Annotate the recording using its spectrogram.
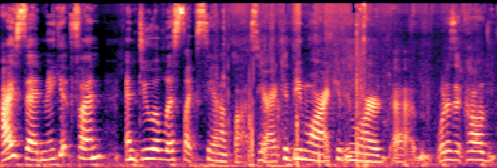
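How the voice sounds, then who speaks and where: A woman with an American accent talks at a moderate pace. Noticeable background noise runs underneath. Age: 30s. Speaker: vlogger. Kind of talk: casual monologue. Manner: halting; slurred at times.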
